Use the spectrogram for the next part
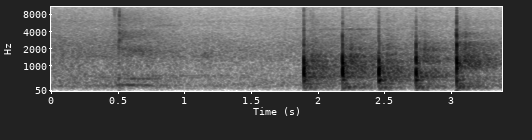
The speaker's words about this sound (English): A knock on his bedroom door, a sit down on the side of the bed, heart pounding, a deep breath.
